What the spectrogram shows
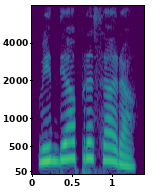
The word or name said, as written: ವಿದ್ಯಾಪ್ರಸಾರ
